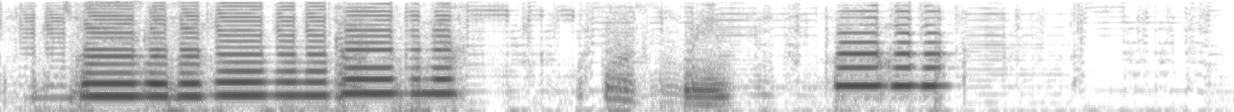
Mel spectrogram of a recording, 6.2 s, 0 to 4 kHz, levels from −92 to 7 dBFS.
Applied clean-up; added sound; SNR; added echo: neural separator model SepFormer WHAM!.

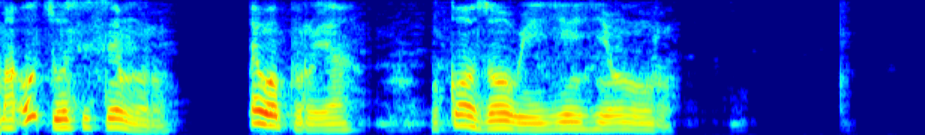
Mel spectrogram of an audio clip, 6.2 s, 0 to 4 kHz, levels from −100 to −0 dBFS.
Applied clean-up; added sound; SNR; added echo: none; none; none; none.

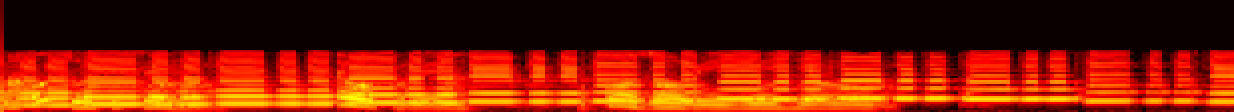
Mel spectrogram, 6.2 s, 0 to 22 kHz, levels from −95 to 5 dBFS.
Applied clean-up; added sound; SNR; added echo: none; Wind instrument, woodwind instrument; -4 dB; none.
